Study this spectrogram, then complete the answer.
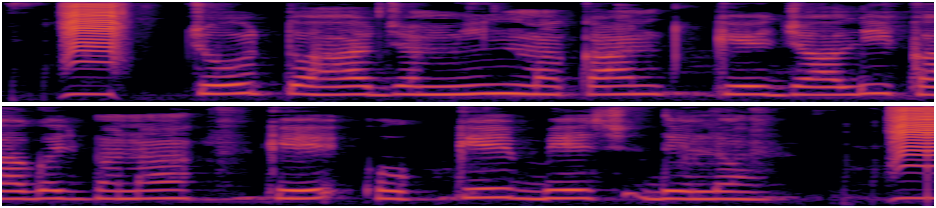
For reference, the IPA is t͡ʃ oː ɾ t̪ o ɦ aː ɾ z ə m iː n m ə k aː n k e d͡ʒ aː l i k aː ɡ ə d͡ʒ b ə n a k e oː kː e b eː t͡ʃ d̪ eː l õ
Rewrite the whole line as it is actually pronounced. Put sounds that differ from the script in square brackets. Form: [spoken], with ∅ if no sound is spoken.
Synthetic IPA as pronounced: t͡ʃ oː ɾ t̪ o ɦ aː ɾ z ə m iː n m ə k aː n k e d͡ʒ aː l i k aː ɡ ə d͡ʒ b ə n a k e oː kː e b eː t͡ʃ d̪ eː l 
